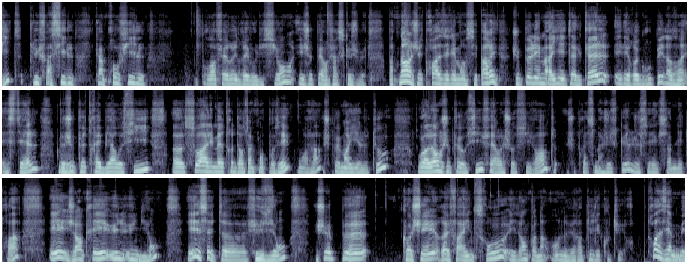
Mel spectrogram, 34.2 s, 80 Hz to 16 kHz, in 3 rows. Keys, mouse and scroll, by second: 6.7 click, 7.4-8.8 ctrl+drag, 14.9 click, 16.2 click, 16.8 space, 17.4 space, 18.7 ctrl+z, 19.4 ctrl+click, 21.6 shift+click, 24.7 click, 26.1 click, 29.0-30.0 drag, 30.4-31.5 drag, 33.5 click.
